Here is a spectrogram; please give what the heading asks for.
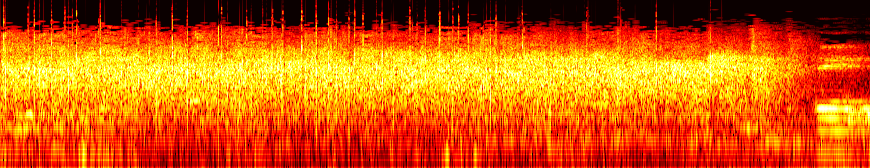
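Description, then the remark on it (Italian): Sustained audience applause, a dense, steady wash of many hands clapping at full loudness for about eight seconds, then tapering off abruptly at the end. “Io mi permetto semplicemente un applauso di liberazione.”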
